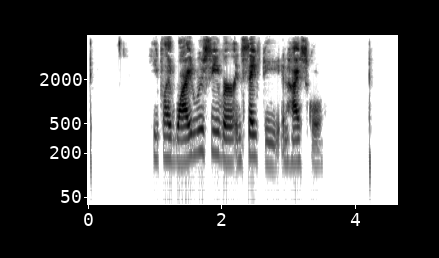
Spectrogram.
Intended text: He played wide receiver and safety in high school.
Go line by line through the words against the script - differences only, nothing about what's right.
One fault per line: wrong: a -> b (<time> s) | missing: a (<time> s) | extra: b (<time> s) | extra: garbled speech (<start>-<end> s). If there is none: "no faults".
no faults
